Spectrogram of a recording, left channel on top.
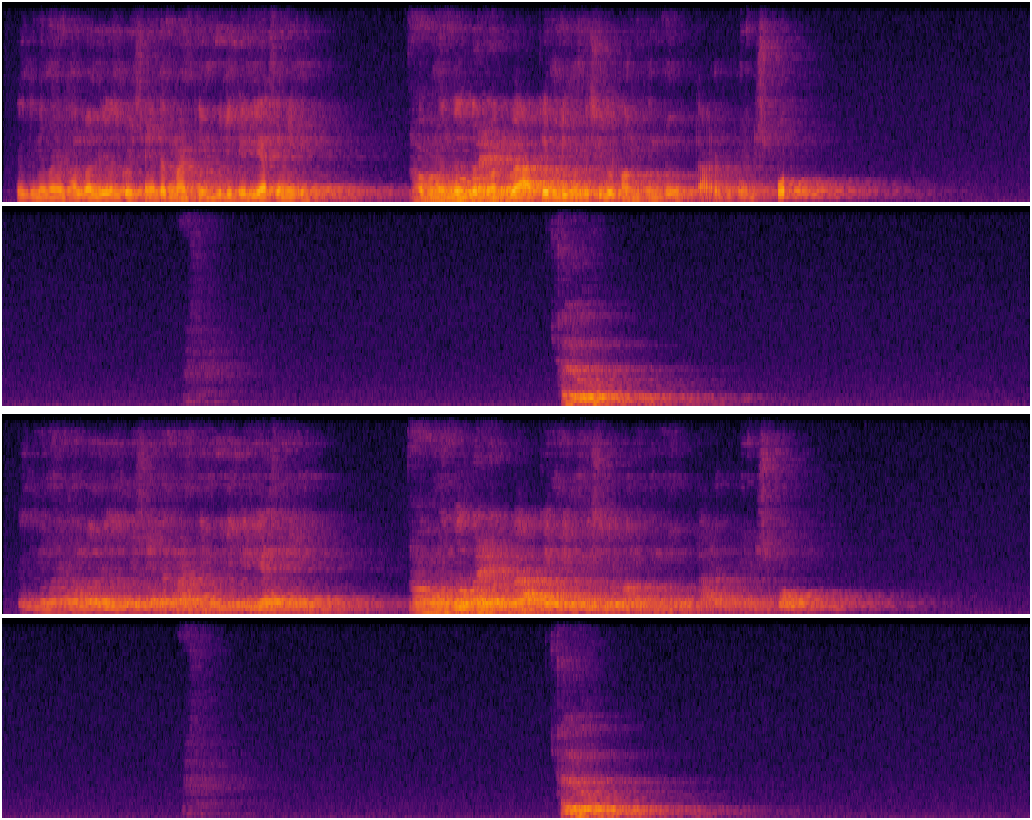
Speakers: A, on the left; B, on the right.
A: যোনে মানে ভাল ভাল ৰিজাল্ট কৰিছে সিহঁতক মাতিম বুলি হেৰি আছে নেকি
B: অ
A: অভিনন্দন
B: শুব পাৰে
A: জনোৱা কিবা আছে বুলি শুনিছিলো ফাং কিন্তু তাৰ ভিতৰত স্পৰ্ত।
B: <unintelligible> হেল্ল'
